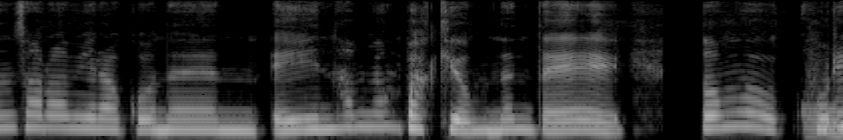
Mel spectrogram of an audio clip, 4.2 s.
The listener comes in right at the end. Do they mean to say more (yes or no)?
no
